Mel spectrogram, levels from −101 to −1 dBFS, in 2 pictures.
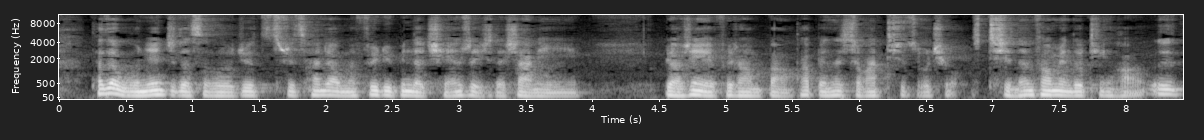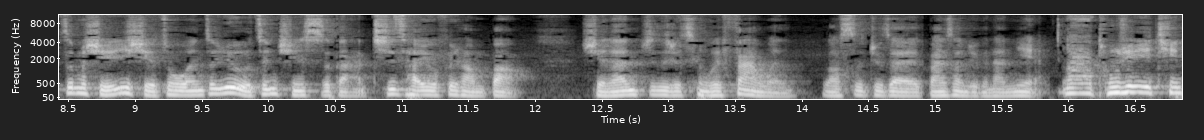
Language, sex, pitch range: Chinese, male, 105-130 Hz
